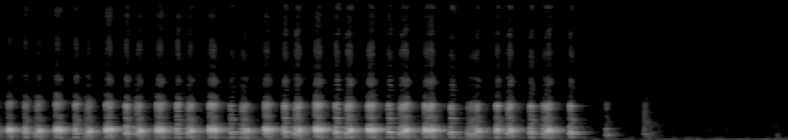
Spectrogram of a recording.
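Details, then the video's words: A hunter's female chukar partridge calls in a rhythmic run of hoarse, chuckling notes, roughly two each second for six seconds, then stops abruptly, leaving a few faint notes and a low background hum. "my bast hunter chakor voice keklik sesi shikari awaz"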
